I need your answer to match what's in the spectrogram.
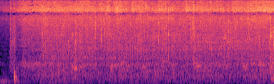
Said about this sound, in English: For that one, I feel hungry because I'm listening to bacon. I was definitely hearing and smelling onions, garlic, olive oil.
